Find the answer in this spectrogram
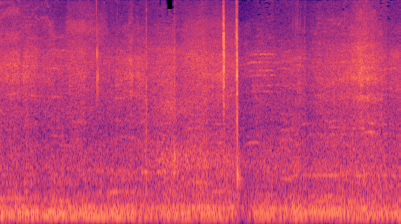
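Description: A motor vehicle engine running steadily in the background, with one sharp click about two and a half seconds in.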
